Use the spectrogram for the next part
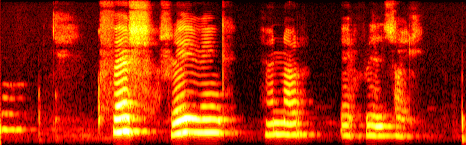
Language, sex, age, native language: Icelandic, male, 18-19, Icelandic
